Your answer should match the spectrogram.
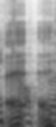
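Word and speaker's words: Čop: Confermi Chop. – Sì, è scritto Cop come poliziotto. – Sì. – Ma si legge Chop come centravanti.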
